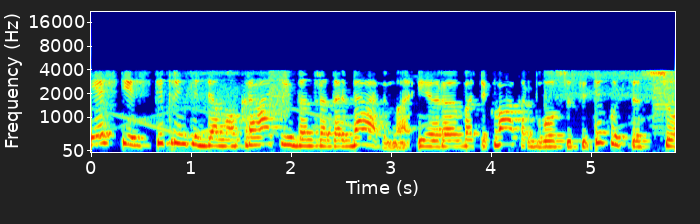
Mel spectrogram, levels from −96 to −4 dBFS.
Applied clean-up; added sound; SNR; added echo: classical method spectral subtraction.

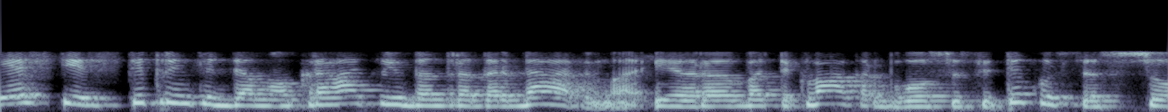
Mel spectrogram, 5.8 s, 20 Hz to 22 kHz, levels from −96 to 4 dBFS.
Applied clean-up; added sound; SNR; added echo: neural mask model Resemble Enhance denoiser.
